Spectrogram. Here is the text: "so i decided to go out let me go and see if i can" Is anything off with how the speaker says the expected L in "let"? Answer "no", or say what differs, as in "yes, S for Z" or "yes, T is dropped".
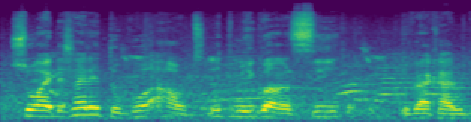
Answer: no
